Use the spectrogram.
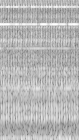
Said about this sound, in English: Hey, the phone's ringing.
